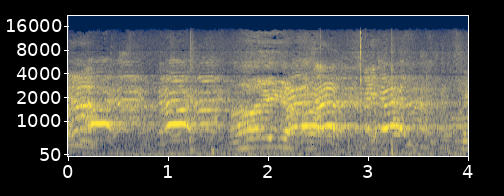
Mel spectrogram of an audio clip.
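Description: Raised voices shouting short calls at a football match, several shouts one after another with brief gaps.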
